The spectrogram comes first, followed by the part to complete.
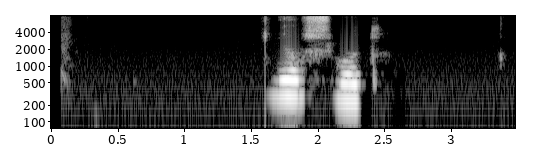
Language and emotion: Russian, sad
